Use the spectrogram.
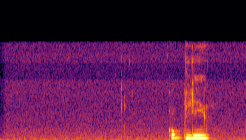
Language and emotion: Russian, neutral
